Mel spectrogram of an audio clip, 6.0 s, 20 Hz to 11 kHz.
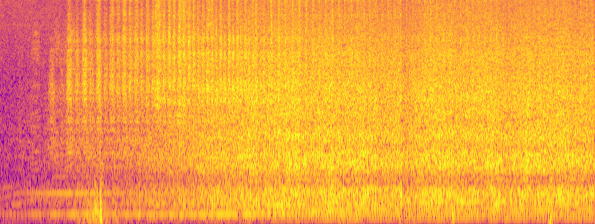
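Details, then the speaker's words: Robeson box fan model 2306, three-speed, 2.4 A motor with surface rust on motor bars, switched on at high: a click, then low motor hum and rushing air building to a steady, good airflow; normal operation on high. "there's a pretty good amount of air"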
